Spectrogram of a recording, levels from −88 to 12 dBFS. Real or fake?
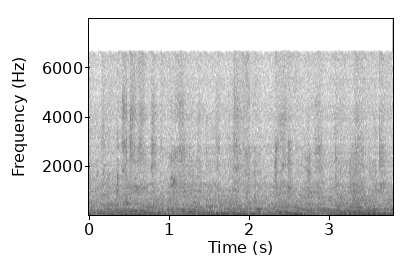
fake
